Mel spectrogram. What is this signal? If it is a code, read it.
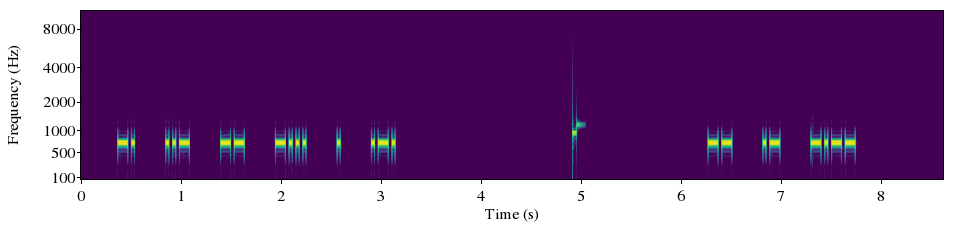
Morse code, heard as a keyed tone, about 36 wpm, spaced as for 20 wpm, 690 Hz. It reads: NUMBER MAY
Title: 3x Character Spacing - Top 100 Words - 35wpm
